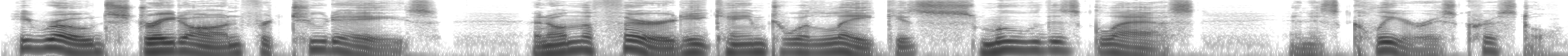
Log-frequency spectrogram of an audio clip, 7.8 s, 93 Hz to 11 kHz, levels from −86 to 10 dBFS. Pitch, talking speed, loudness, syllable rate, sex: 110 Hz, 190 wpm, -21 LUFS, 3.8 syllables/s, male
